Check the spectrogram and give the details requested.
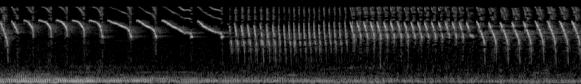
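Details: Canary in full song: rapid descending trilled notes give way to a dense, fast buzzing roll, then steady repeated sweeping notes, all high and energetic.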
